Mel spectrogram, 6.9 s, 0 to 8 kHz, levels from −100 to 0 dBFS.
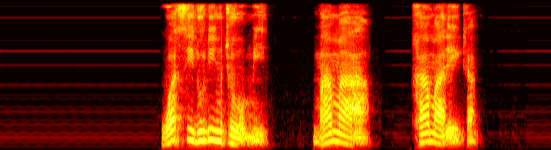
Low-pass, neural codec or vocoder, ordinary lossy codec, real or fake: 7.2 kHz; vocoder, 22.05 kHz, 80 mel bands, HiFi-GAN; MP3, 64 kbps; fake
